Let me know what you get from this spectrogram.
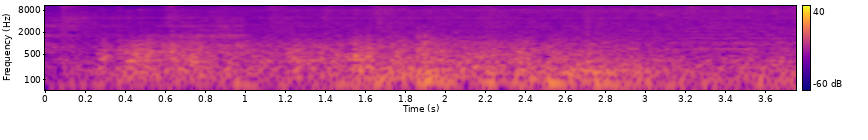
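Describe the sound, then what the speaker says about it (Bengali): A thunder rumble over steady rain in a Bengali ghost audio story, loud and rolling throughout with a rain wash underneath and no voices. "কড়কড় শব্দে বাজ পড়ল আবার"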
